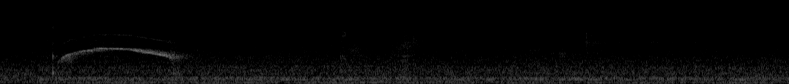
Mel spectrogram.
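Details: Mother domestic cat calling her kittens, who are busy playing and sleeping, to wake up for lunch time: a single clear meow arching up and then down over about a second, followed by quiet indoor background hiss and faint knocks.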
